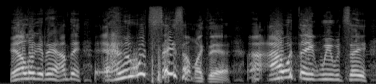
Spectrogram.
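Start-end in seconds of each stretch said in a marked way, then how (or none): none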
